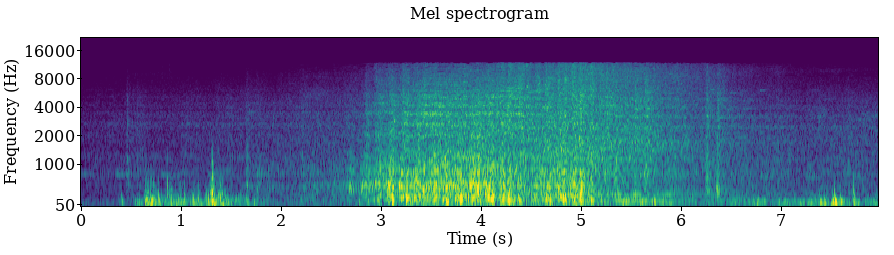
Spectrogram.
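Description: JR Shikoku 2700 series diesel express train passing close by on the rails. Its noise builds from about half a second in, is loudest about three to five seconds in, and then dies away.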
